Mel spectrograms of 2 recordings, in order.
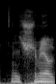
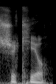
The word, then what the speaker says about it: Shaquille: how he actually did shamil Griffin a day I think I said his name wrong it's Shaquille Shaquille hey man hey have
